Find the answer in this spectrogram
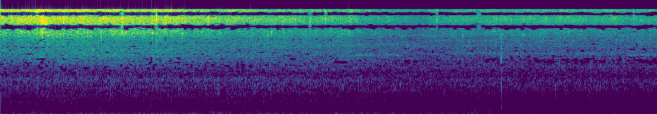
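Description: Pork chops sizzling on a flat-top skillet over a campfire, with sliced mushrooms frying in a pan beside them; a steady hissing sizzle that eases off somewhat about halfway through.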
